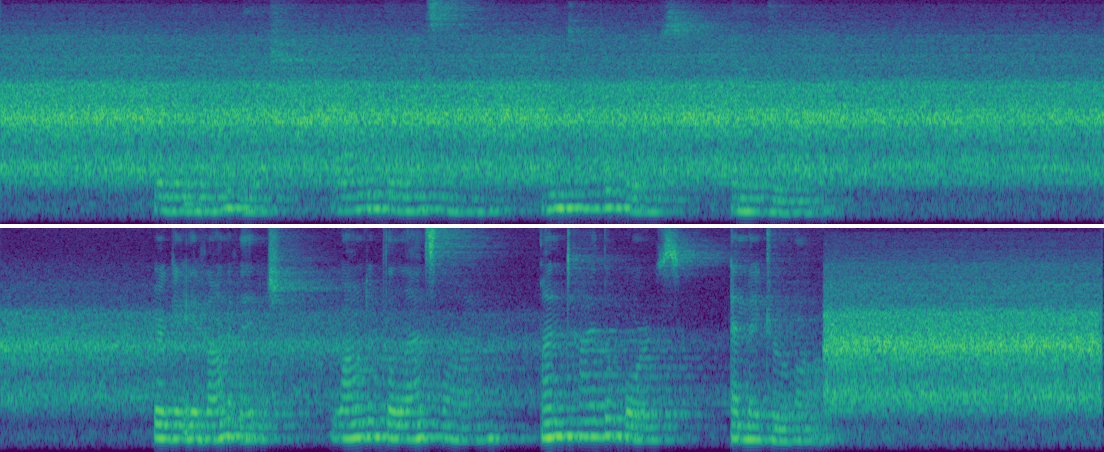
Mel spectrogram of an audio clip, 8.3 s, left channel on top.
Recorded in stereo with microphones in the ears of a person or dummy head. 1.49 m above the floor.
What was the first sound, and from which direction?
A woman speaking, 70° right (ahead or behind).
